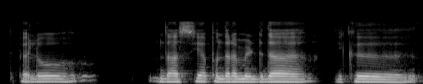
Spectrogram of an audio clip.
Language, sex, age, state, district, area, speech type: Punjabi, male, 30-45, Punjab, Jalandhar, urban, spontaneous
